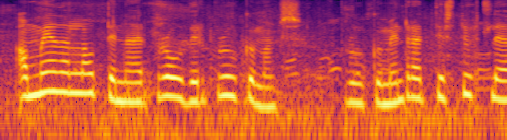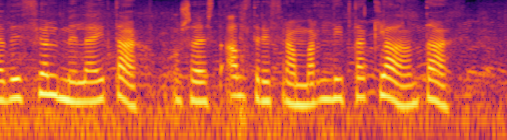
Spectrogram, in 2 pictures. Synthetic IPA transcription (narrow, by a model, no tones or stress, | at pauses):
a̰wmɛːðalːaːwt̪ɪnːaɛɾpɾoːwðɪɾpɾuːkʏmans | pɾuːkʏmɪnrajt̪ːɪst̪ʏht̪lɛːɣavɪðfjœlmɪðlɛɣait̪aːɣ | ɔɣsaɣðɪst̪ʰa̰lt̪ɾejfɾamːaɾðliːt̪aklaːðant̪aːx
